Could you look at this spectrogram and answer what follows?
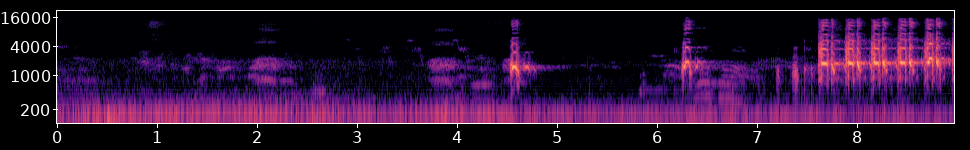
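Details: Grey francolin, the teetar, with a few isolated harsh notes breaking low background noise, then a rapid run of loud repeated grating notes at about four per second at the end.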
